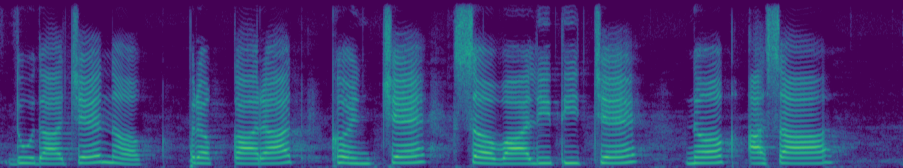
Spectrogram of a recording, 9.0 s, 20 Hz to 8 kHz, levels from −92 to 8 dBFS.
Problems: background sounds at intervals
